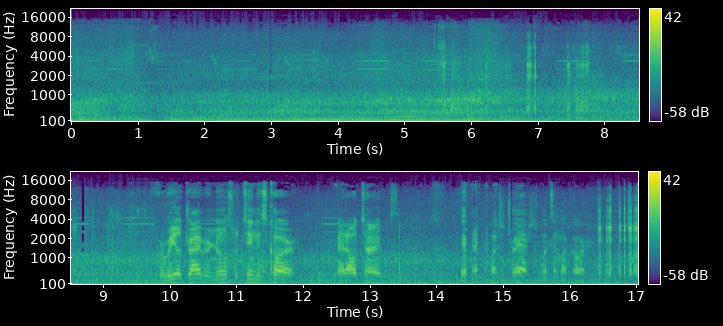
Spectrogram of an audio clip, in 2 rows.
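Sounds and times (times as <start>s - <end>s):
car engine low rumble: 0.0s - 17.0s.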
